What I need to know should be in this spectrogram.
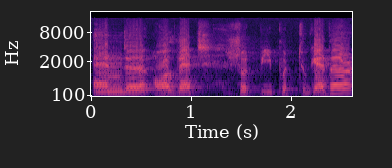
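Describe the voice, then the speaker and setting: Speaking fairly slowly with lively intonation, a man talks in a German accent. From Germany. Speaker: conference speaker, big data engineer at a bank. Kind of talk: conference talk. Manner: halting, many fillers.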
